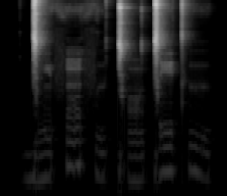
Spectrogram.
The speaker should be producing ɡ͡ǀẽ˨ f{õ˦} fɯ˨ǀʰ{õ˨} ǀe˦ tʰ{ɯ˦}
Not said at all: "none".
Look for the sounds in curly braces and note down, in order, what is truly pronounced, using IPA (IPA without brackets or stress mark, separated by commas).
õ˦, ɔ̃˨, ɯ˦˨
